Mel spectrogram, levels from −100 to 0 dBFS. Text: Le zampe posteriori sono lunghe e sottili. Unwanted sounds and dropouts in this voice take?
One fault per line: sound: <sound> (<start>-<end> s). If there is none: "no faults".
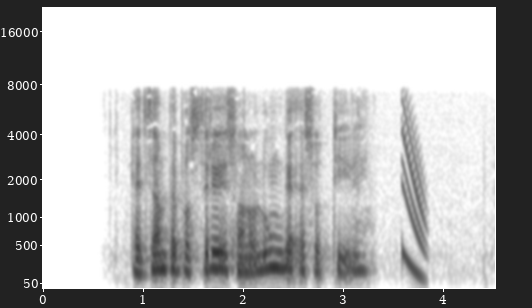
sound: chirp (3.6-3.9 s)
